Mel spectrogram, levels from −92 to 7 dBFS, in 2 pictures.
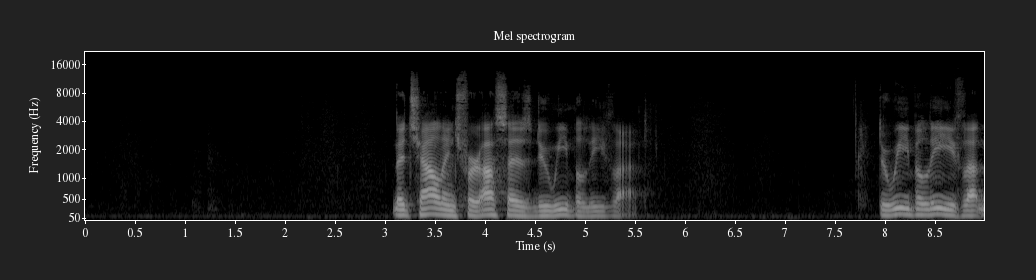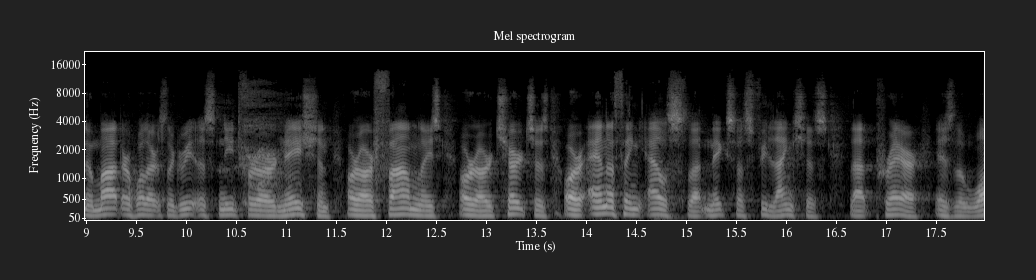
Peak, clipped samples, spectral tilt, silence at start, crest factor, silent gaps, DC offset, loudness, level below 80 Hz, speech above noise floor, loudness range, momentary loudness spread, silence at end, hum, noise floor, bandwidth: -18 dBFS; under 0.1%; -5 dB/octave; 3.1 s; 22 dB; none; under 0.1%; -38 LUFS; -80 dBFS; 43 dB; 8 LU; 9 LU; 0 s; none; -81 dBFS; 14 kHz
